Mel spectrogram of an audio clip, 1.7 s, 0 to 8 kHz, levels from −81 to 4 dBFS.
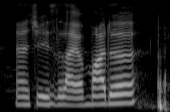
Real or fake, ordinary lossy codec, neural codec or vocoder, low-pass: real; none; none; 7.2 kHz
